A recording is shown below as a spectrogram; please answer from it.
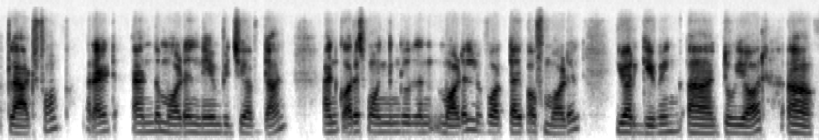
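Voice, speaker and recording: A man leads a technical workshop over a video call, walking through each step and tagging his points with a questioning "right?". His voice sits a little high. The call audio is slightly dull and dry, with no room echo. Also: bright, forceful tone. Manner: explains step by step, often ends with a questioning "right?". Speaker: workshop instructor. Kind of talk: technical tutorial walkthrough. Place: remote meeting.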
